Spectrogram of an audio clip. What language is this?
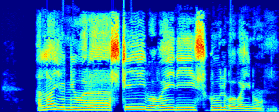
Ushojo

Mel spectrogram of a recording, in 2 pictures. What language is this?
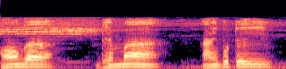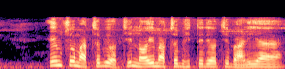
Odia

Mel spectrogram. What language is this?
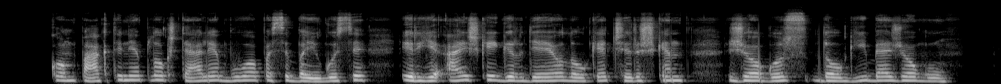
Lithuanian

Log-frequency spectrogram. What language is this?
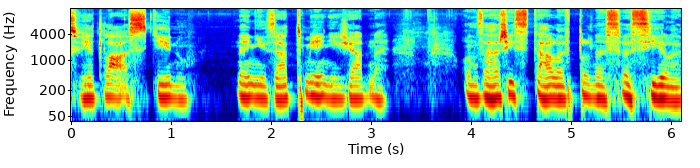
Czech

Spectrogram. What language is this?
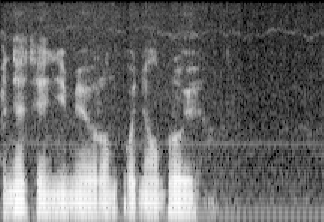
Russian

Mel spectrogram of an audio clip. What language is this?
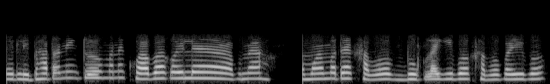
Assamese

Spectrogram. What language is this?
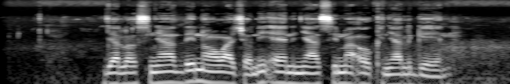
Luo (Kenya and Tanzania)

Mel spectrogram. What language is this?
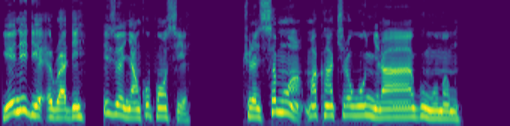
Akan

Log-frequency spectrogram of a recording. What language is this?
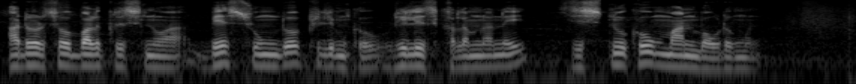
Bodo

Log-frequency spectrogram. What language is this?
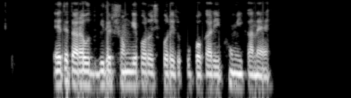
Bangla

